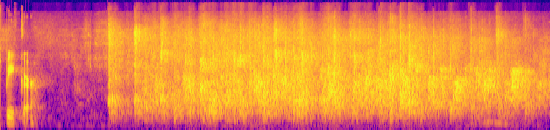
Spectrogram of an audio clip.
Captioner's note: applause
